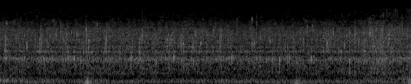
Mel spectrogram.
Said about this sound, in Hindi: और ये चिकन मसालों में अच्छी तरह फ्राई हो गया है।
